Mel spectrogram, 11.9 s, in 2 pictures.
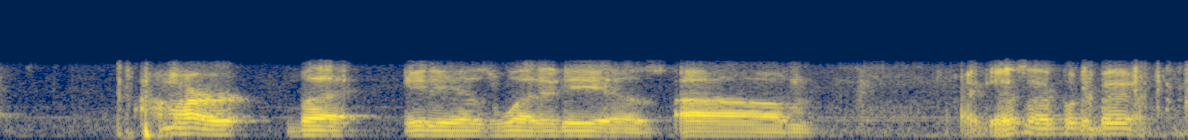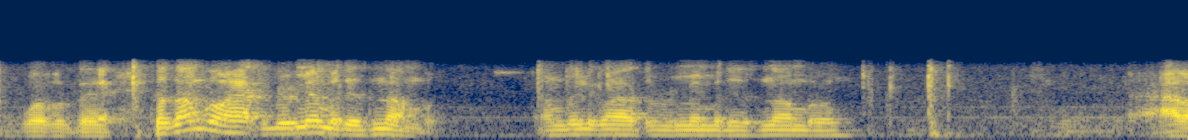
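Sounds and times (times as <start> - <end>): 
speech: 0.8 - 4.2, 4.8 - 10.7
typing on a keyboard: 5.4 - 6.0, 10.2 - 10.8.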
